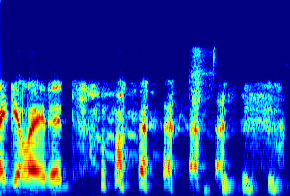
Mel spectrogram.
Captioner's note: laughter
